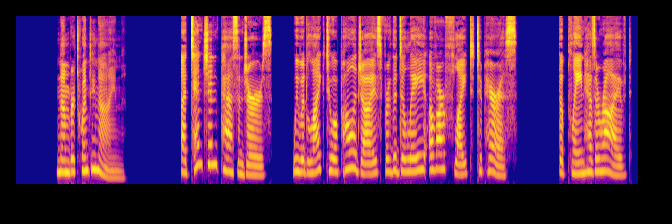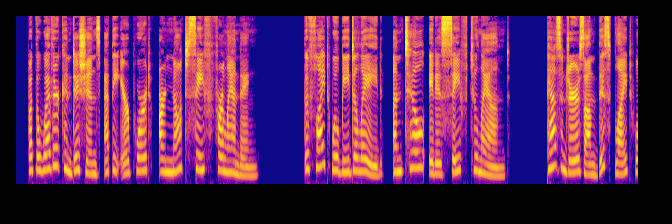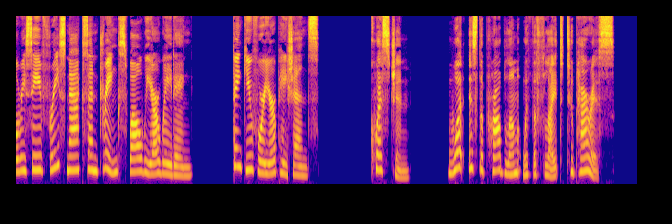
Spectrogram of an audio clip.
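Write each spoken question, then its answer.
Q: What is the problem with the flight to Paris?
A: The weather at the airport is not safe for landing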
